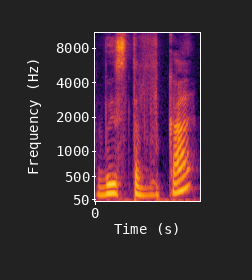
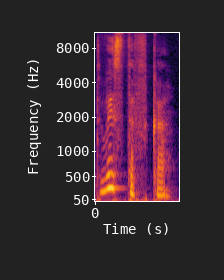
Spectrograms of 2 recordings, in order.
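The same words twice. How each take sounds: First: The consonant before k is a voiced v. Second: The consonant before k is a voiceless f. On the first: The speaker calls it wrong. "Not выставка" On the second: The speaker calls it right. "but выставка"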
